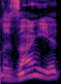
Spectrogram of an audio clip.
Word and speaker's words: lasagna: I I know that that one time um the G is silent in lasagna thanks to Wayne, but I didn't know about no goddamn silent piss.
